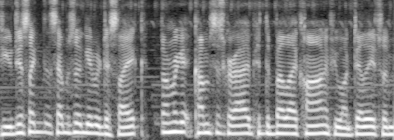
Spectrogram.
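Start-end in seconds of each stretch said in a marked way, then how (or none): none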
